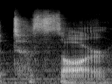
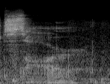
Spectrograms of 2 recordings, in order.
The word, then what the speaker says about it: tsar: rule over russia uh the tsar pronounced with the z but spelled with the t the tessar the tsar that's har people don't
